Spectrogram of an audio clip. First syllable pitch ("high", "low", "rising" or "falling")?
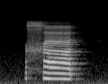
low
